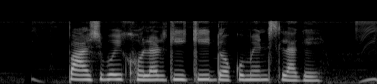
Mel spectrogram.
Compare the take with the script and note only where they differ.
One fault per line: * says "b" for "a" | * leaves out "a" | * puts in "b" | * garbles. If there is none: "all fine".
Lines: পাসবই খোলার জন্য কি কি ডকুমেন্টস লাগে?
* leaves out "জন্য"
